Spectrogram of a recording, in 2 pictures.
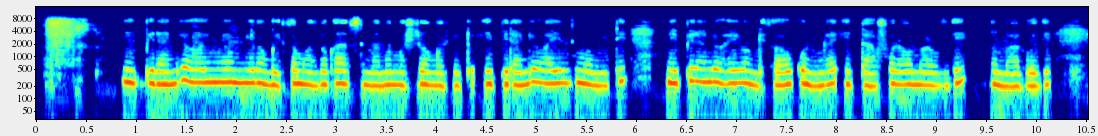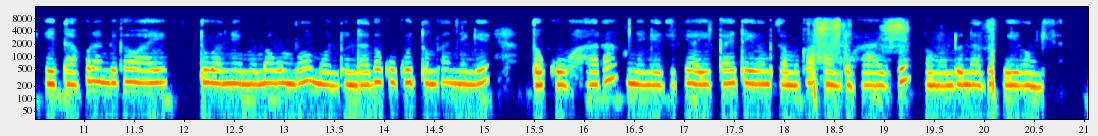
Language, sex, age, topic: Oshiwambo, female, 18-24, finance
